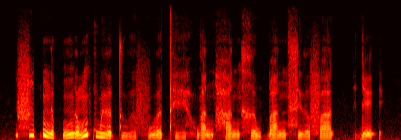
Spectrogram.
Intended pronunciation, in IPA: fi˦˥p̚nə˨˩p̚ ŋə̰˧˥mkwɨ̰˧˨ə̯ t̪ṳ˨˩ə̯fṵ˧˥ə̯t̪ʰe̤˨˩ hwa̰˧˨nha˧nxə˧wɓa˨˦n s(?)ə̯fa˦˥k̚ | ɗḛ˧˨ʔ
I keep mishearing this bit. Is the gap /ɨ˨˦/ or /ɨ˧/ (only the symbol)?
ɨ˨˦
